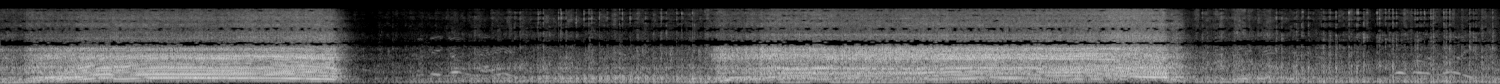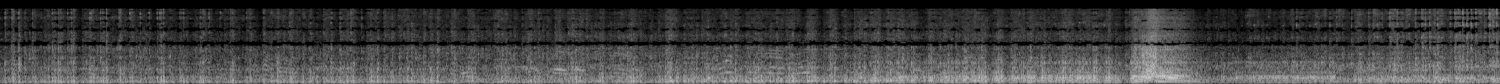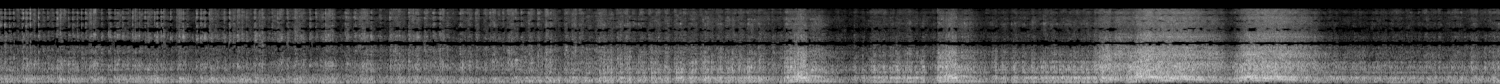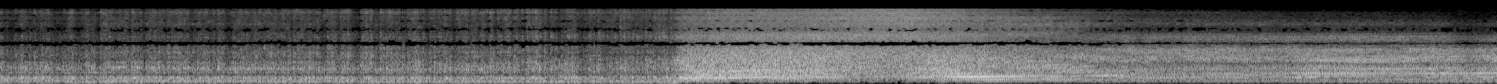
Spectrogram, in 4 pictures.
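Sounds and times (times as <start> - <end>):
race car engines idling: 0.0 - 0.6, 3.5 - 9.1, 11.7 - 41.3, 43.1 - 52.2
engine revving: 0.0 - 3.6, 4.2 - 43.6, 50.2 - 59.9.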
